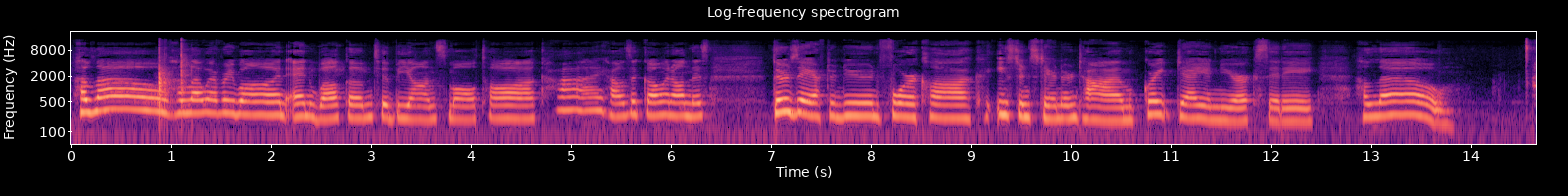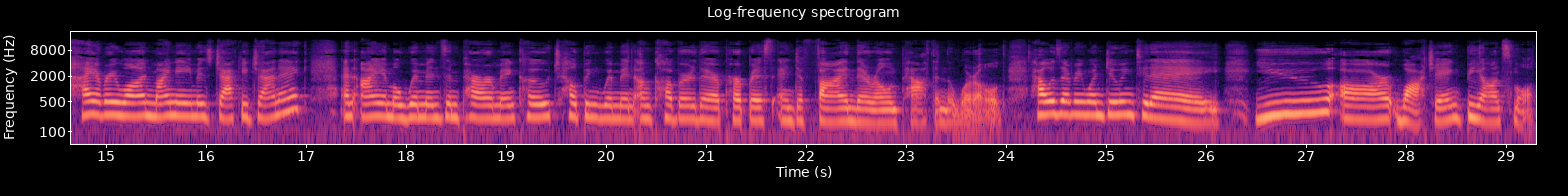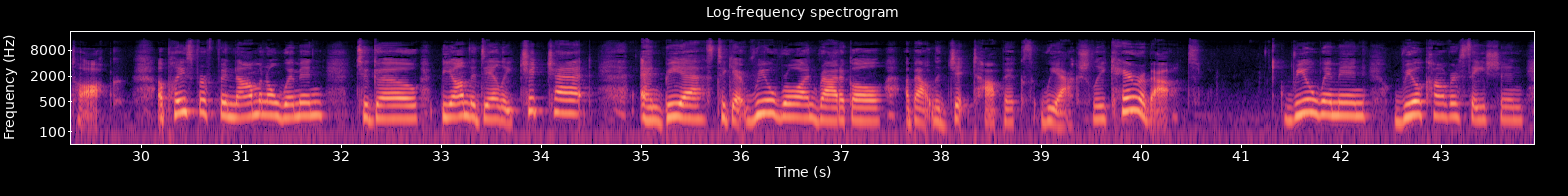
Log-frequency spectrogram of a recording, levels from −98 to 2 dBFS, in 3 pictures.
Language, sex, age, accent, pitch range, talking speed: English, female, 30-49, American, 195-245 Hz, 135 wpm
